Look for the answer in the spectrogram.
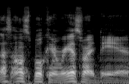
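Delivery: put-on small, soft little teenage-fan voice. Retelling what a fan said to Duke Dennis: imitating a fan's voice. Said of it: "I'm just kinda making a little voice".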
